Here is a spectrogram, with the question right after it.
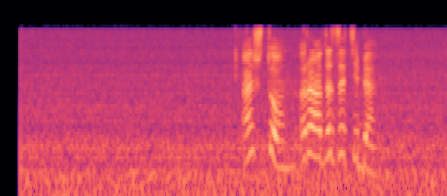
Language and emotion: Russian, positive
